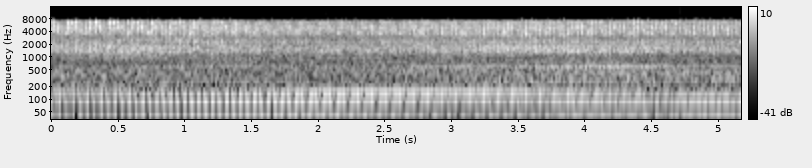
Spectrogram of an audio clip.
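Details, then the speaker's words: 2007 BMW N54, first start after fitting new coded index 12 injectors, car had been sitting: steady idle with light regular tick about two per second; owner suspects lifter tick until oil pressure builds, possibly slight misfire, unconfirmed. "think because it's been sitting for a while, that's just like lifter tick. Once it gets oil pressure, it'll be fine."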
